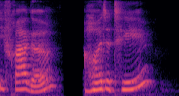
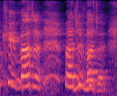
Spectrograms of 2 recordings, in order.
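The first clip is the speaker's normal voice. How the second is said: urgent; 10 semitones higher, 9 dB louder than usual. Real, not acted. Urgent interruption, high and loud.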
